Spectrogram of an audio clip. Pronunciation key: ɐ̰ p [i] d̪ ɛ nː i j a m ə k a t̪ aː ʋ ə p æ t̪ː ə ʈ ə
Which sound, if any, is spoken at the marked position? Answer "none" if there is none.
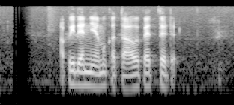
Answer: i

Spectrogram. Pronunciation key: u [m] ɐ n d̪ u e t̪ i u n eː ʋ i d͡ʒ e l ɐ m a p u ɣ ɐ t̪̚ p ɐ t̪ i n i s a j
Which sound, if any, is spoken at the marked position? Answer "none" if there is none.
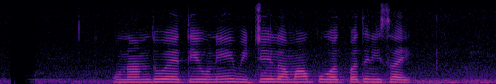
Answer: n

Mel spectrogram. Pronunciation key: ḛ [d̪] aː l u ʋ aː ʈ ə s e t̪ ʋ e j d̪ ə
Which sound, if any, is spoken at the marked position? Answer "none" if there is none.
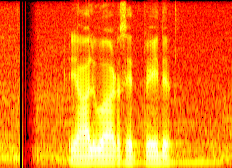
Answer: none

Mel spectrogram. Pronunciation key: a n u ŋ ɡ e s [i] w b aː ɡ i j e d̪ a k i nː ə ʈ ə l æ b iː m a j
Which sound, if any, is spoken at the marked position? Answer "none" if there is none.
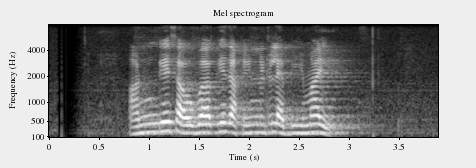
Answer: a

